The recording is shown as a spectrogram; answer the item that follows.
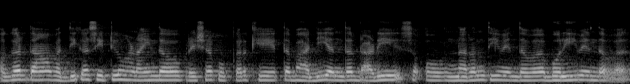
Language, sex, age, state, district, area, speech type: Sindhi, female, 30-45, Gujarat, Surat, urban, spontaneous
